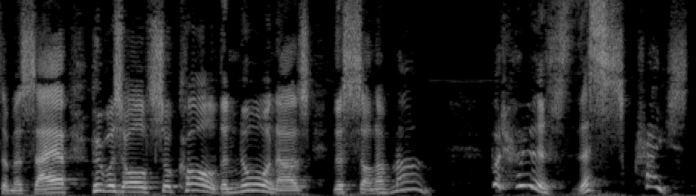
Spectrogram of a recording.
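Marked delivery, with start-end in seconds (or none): 4.9-6.9 high, slow question leaning on "this"; stress on THIS. Shown as a demonstration. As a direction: stretch out "this" in a high-pitched, pointed question. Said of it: "place the emphasis on that word".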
